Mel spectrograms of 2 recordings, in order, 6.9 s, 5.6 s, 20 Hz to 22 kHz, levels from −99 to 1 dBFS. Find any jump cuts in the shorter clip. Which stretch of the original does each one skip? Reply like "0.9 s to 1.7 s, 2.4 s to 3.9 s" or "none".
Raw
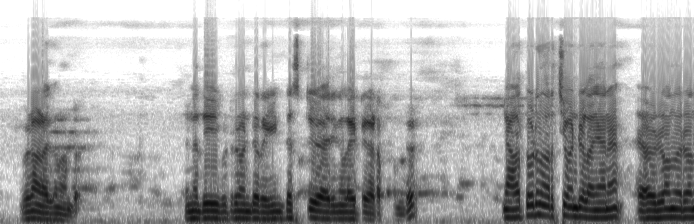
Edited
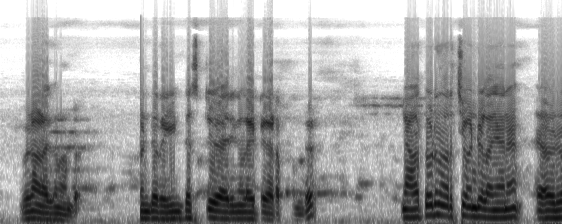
1.4 s to 2.4 s

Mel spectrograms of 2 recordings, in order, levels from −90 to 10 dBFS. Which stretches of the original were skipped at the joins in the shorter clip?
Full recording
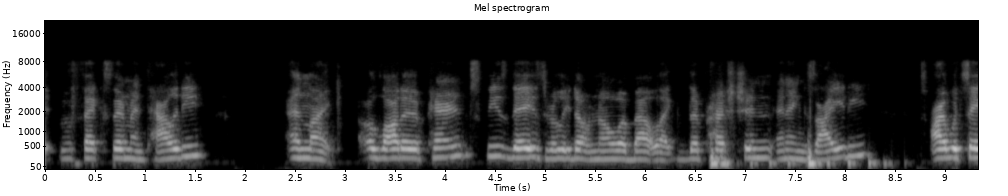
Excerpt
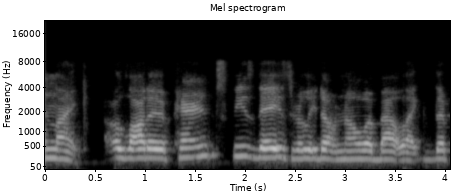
none

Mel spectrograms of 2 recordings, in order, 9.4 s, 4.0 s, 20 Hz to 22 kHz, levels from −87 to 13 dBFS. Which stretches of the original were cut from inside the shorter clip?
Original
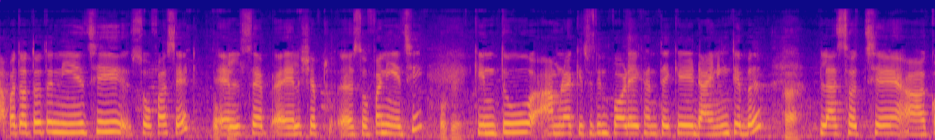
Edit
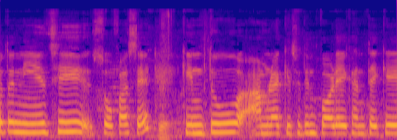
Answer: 2.0 s to 4.5 s

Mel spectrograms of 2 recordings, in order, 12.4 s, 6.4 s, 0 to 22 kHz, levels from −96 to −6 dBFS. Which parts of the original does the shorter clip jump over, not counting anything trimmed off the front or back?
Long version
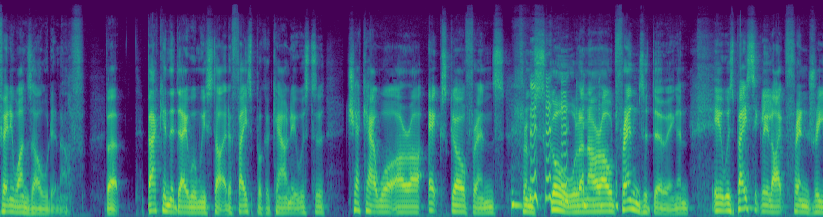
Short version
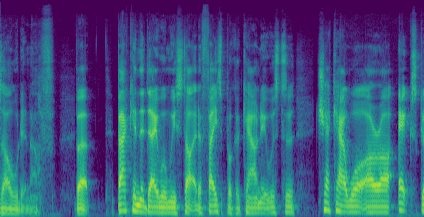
none

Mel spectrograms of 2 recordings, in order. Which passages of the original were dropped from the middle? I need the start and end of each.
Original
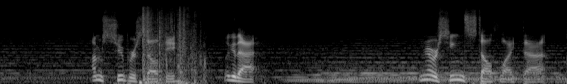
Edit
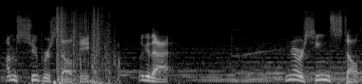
3.5 s to 4.0 s

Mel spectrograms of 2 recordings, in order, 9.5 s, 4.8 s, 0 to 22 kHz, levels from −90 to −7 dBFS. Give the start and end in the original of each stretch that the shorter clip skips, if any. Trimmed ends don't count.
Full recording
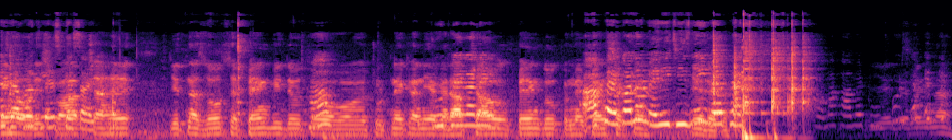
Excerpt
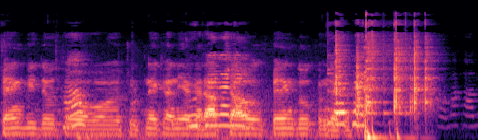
5.7 s to 7.0 s

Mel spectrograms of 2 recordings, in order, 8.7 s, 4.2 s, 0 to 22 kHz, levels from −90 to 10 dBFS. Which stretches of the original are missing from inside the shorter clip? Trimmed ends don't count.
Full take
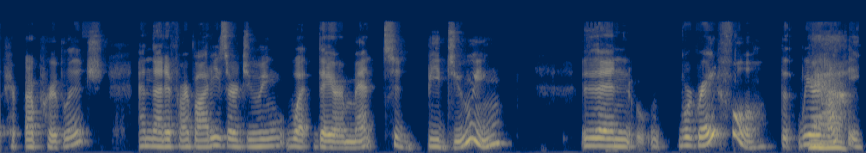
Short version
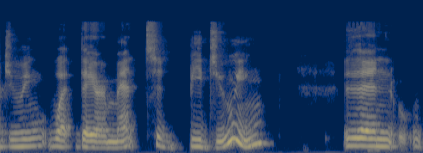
none

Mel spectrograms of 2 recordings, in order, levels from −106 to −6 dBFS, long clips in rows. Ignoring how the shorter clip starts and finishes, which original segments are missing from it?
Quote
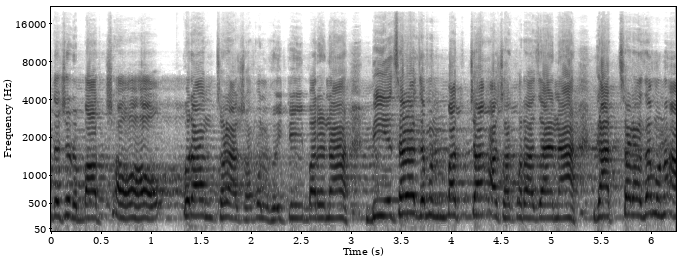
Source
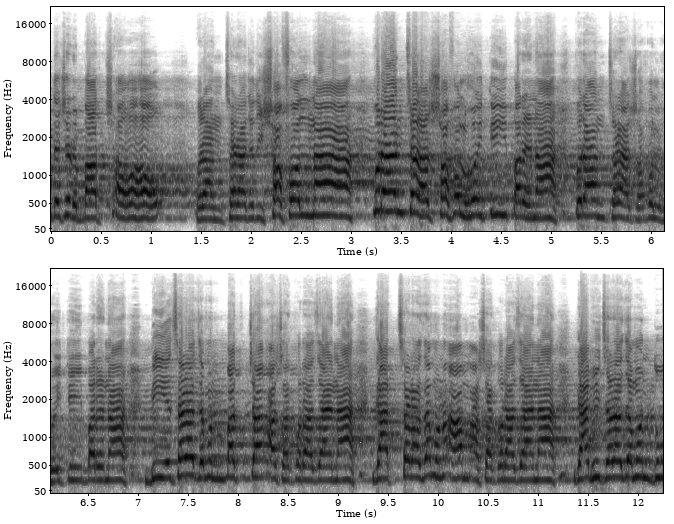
1.2 s to 5.1 s

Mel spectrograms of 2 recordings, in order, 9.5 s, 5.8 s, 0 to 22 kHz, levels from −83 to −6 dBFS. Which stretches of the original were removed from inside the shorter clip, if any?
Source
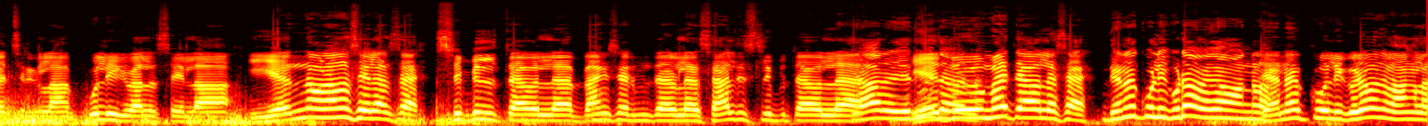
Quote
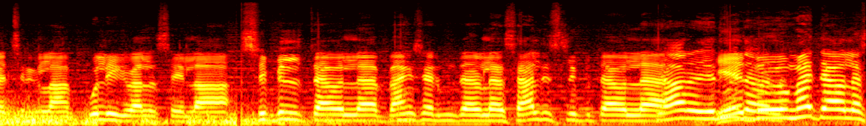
1.6 s to 2.9 s

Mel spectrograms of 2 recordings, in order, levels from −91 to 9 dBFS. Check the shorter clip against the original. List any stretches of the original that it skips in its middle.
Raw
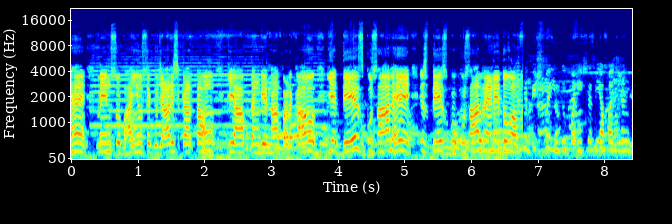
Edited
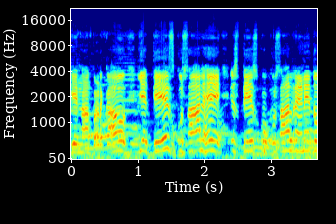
none

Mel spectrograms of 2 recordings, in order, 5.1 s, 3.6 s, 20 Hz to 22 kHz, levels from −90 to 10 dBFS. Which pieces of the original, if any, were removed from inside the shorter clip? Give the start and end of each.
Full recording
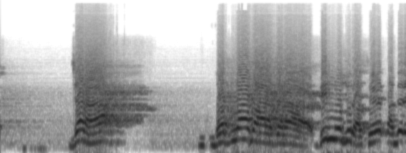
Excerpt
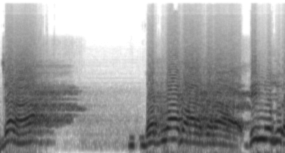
none

